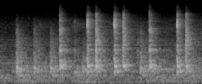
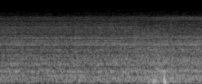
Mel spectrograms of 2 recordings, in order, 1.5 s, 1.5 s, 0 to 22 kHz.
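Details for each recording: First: Bryant two-stage gas furnace, no heat, house at 54°F: control board relay clicks irregularly when thermostat calls but draft inducer motor never starts; motor and neutral tested good, failed control board relay. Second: Bryant two-stage gas furnace with no heat, house at 54°F; draft inducer motor powered directly with 120 volts on its low-speed lead gives a steady, even whir with one brief thump, motor fine, so the control board needs replacing.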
